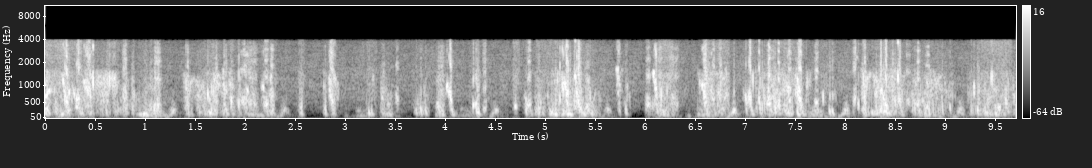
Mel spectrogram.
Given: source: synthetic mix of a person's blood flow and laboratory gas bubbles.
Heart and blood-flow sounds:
Doppler ultrasound of blood flow; precordium
0.00-1.23 s: bubbles
1.37-2.33 s: bubbles
2.53-2.62 s: bubbles
2.77-2.95 s: bubbles
3.21-3.56 s: bubbles
3.68-3.85 s: bubbles
3.90-4.13 s: bubbles
4.25-4.45 s: bubbles
4.67-5.58 s: bubbles
5.70-5.87 s: bubbles
6.00-6.34 s: bubbles
6.52-6.86 s: bubbles
6.98-7.93 s: bubbles
8.07-9.11 s: bubbles
9.22-9.72 s: bubbles
From the record:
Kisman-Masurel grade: 444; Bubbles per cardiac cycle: continuous sound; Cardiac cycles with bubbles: 100%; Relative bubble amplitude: maximal (0.775 to 0.999); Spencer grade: 4 (maximum detectable bubble signal sounding continuously throughout systole and diastole of every cardiac period, and overriding the amplitude of the normal cardiac signals); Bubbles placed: only in the low amplitude regions of the cardiac cycle

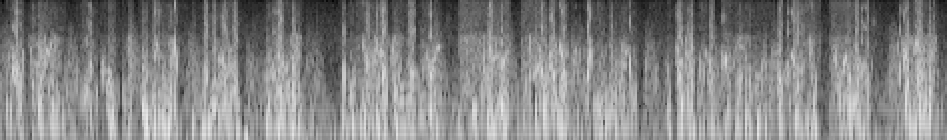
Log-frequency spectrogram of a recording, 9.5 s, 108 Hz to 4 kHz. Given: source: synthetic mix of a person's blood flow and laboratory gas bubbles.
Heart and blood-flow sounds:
Doppler ultrasound of blood flow; subclavian vein
0.05-0.67 s: bubbles
0.74-1.19 s: bubbles
1.22-1.33 s: bubbles
1.39-1.89 s: bubbles
1.91-2.43 s: bubbles
2.64-3.05 s: bubbles
3.39-4.44 s: bubbles
4.55-5.10 s: bubbles
5.19-6.38 s: bubbles
6.48-6.60 s: bubbles
6.64-8.20 s: bubbles
8.29-8.79 s: bubbles
8.94-9.39 s: bubbles
From the record:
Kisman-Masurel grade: 343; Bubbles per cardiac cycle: rolling drumbeat, 9 or more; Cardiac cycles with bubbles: 100%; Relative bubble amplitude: loud (0.450 to 0.775); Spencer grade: 3 (all of the cardiac periods contain showers or single bubble signals, but not dominating or overriding the cardiac motion signals); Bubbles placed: anywhere in the cardiac cycle

